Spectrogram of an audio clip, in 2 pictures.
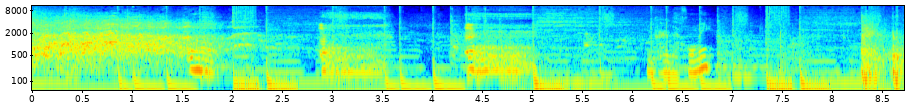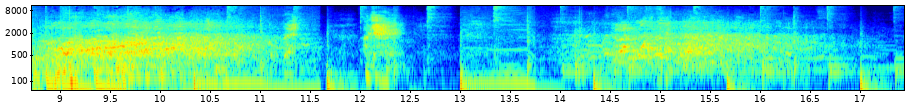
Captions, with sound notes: (LAUGHTER) Oh! (GROANS) (GROANS) Can you grab that for me? (THUD!) Got that. OK. (LAUGHTER)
